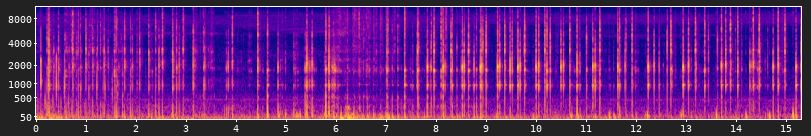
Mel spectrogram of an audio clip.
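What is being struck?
Hard plastic game-controller charging grip.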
